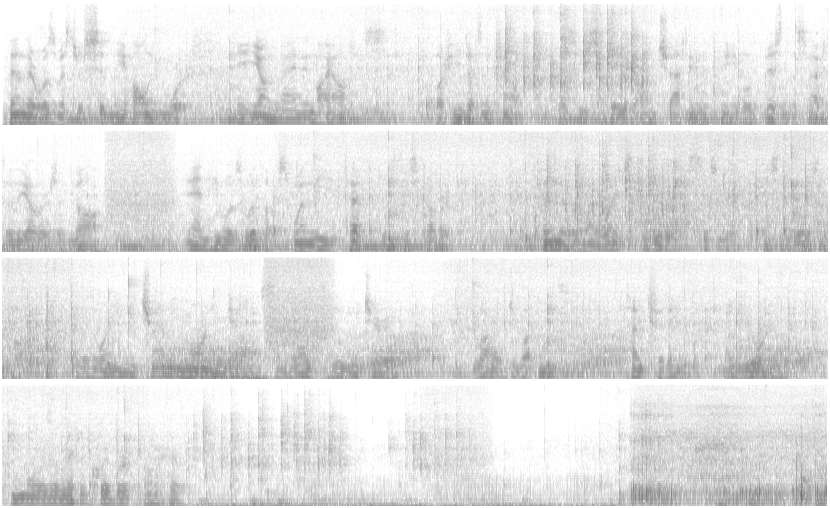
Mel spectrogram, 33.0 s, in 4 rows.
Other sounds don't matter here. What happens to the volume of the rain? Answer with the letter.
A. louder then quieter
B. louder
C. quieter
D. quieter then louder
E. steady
A.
